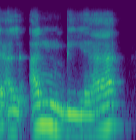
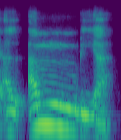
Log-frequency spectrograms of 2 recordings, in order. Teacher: when it's followed by a ba, you don't read it as a noon, you read it as a meme. So you don't say al-anbiya, you say al-anbiya.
